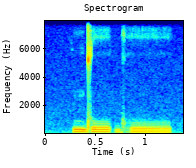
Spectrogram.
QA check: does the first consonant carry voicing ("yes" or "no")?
yes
